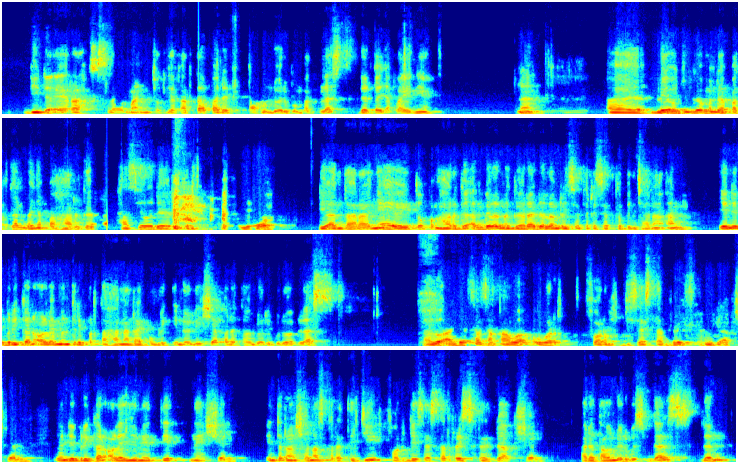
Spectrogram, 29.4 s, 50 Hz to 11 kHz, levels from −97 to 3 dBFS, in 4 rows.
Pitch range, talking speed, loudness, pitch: 125-145 Hz, 125 wpm, -20 LUFS, 130 Hz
